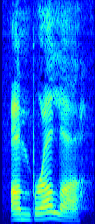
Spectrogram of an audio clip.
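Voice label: "umbrella", English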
